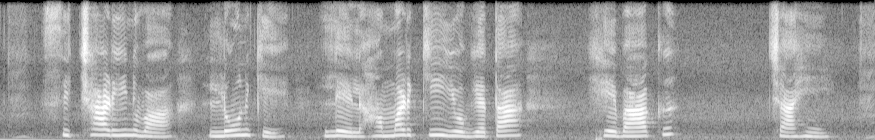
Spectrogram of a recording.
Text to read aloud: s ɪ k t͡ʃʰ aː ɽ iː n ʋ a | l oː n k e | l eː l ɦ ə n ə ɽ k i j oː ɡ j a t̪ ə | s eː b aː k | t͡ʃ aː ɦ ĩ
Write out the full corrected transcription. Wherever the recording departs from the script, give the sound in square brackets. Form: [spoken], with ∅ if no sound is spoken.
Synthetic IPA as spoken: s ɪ k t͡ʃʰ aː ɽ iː n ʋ a | l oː n k e | l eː l ɦ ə [m] ə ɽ k i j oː ɡ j [ə] t̪ [a] | [h] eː b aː k | t͡ʃ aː ɦ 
